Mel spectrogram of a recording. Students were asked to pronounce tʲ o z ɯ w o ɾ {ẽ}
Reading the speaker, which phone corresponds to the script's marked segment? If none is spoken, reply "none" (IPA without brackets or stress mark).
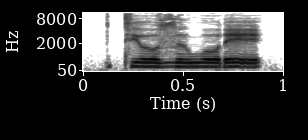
e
